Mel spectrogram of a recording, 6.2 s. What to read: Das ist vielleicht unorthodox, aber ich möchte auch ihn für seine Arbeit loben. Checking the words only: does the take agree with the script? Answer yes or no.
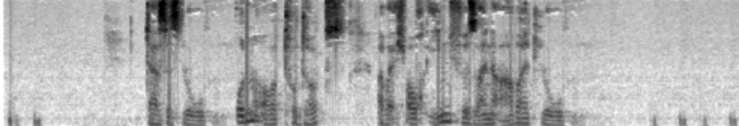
no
